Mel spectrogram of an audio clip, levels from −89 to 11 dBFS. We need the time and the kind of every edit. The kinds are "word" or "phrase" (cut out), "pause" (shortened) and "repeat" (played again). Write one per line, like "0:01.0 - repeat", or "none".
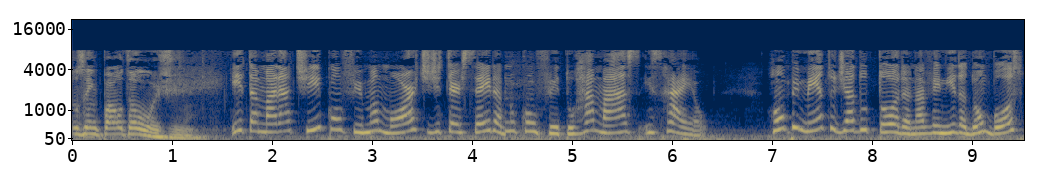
0:04.3 - word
